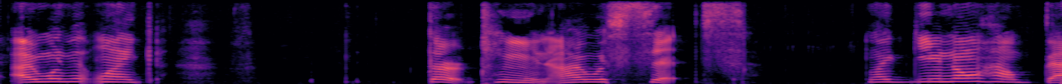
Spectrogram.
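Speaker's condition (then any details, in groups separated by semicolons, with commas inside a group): Spastic cerebral palsy, mixed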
